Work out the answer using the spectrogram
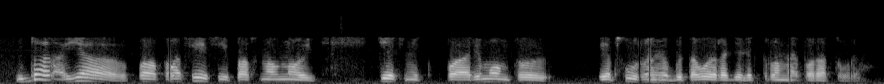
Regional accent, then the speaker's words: Voronezh Oblast, Russia; я из России, ну, живу в селе

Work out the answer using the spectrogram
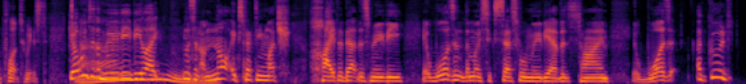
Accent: Brisbane, Queensland, Australia; moved away as an adult; now in South Korea; I am from Australia. I grew up in Australia. I did a lot of my schooling in Australia.

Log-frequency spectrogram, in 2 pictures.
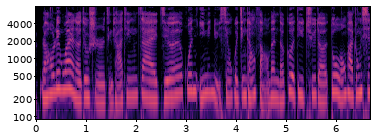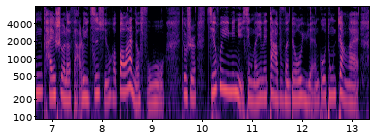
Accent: China; now in South Korea; 我作为一个中国人

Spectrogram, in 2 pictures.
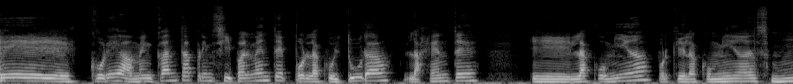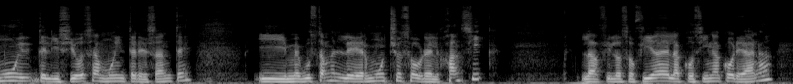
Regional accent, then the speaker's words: Spain; moved away as an adult; now in South Korea; soy de España

